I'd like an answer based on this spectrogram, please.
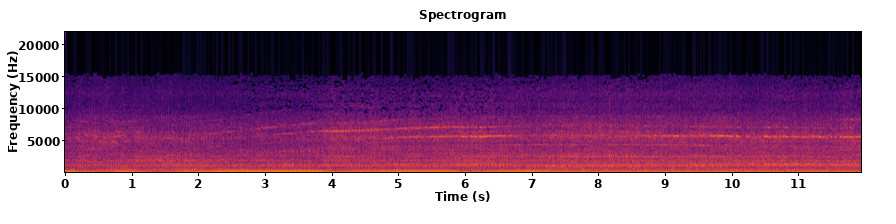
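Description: Motor vehicle engine running steadily while driving, its pitch dipping and rising over the first few seconds as the revs change, then holding even.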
